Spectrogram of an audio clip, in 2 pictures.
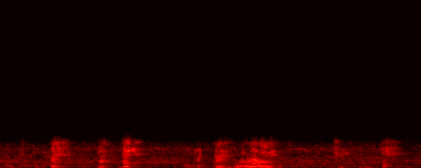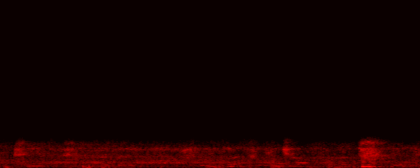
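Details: A female Cairn Terrier chasing her tail gives short, sharp yips and brief growling bursts, with a human voice murmuring.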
